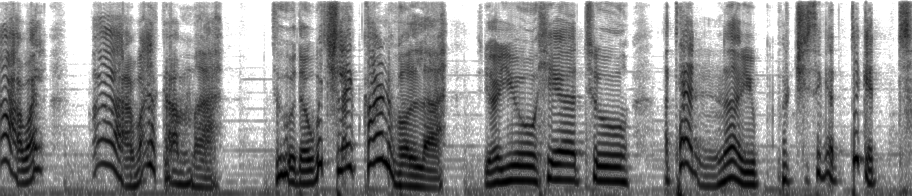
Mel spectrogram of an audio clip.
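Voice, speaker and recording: A man's put-on character voice, high-pitched and fairly slow, faint music in the background. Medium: actual play. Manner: chatty, showman-like.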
